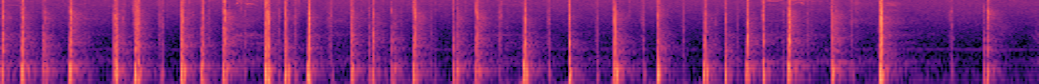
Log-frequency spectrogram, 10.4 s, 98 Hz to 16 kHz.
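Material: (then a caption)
Fabric, hard shell. Fingertips tap and knock on a hollow black fabric-covered hard-shell zip case. About 30 short, dry, hollow knocks land in a loose, uneven rhythm, each low and thuddy with a brief bright click on the attack and almost no ring. The taps thin out toward the end, with a pause before one last knock.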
